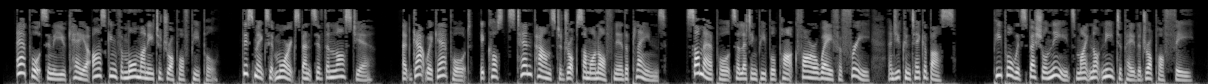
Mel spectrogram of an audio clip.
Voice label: learn english through news beginner fast; airport drop off fees increase

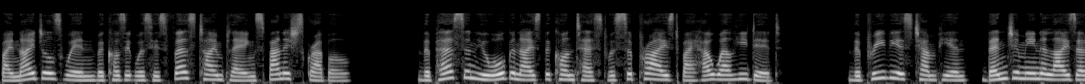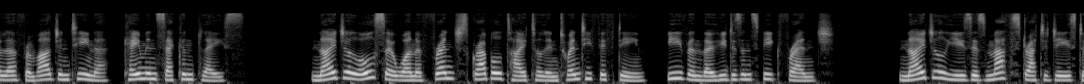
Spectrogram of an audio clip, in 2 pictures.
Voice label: English news reading, lower intermediate, fast; English Newsroom; Nigel Wins Scrabble Contest Without Speaking

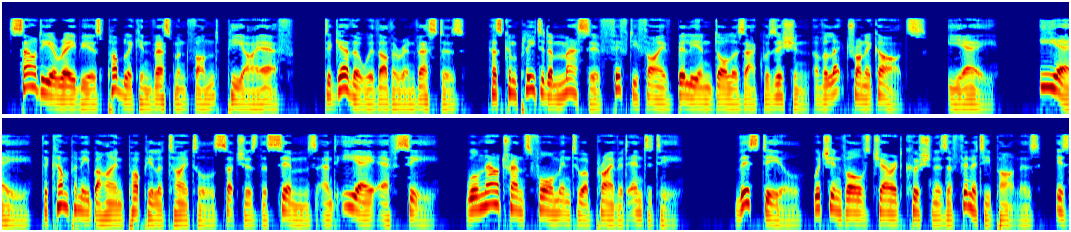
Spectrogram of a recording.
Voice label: learn english through news upper intermediate; saudi investment fund acquires electronic arts

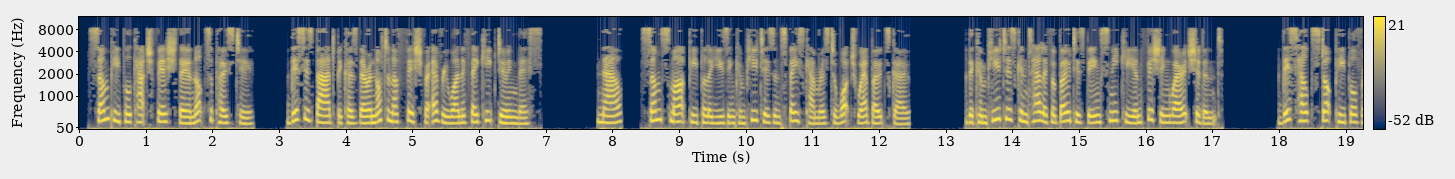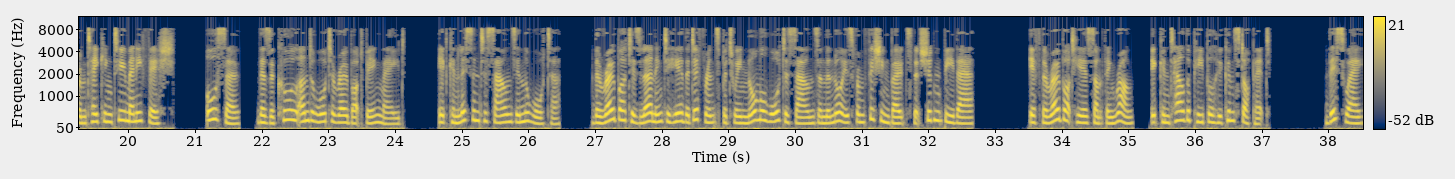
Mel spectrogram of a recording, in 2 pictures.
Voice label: English FAST Reading; English Newsroom; Using Robots and Computers to Save Fish

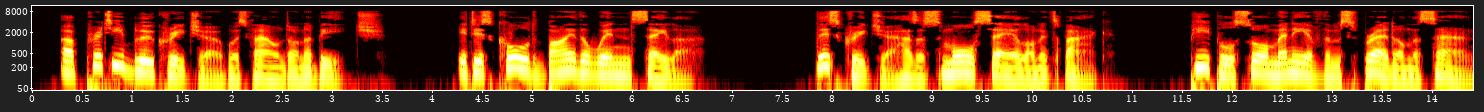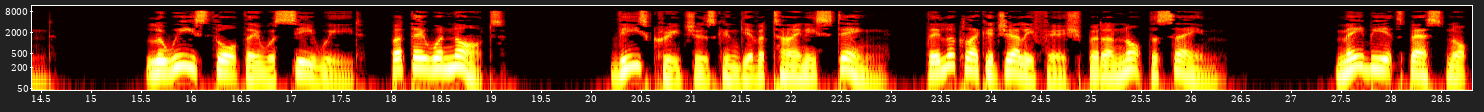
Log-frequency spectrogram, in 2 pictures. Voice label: english news beginner slow; blue sea creatures wash up on beach

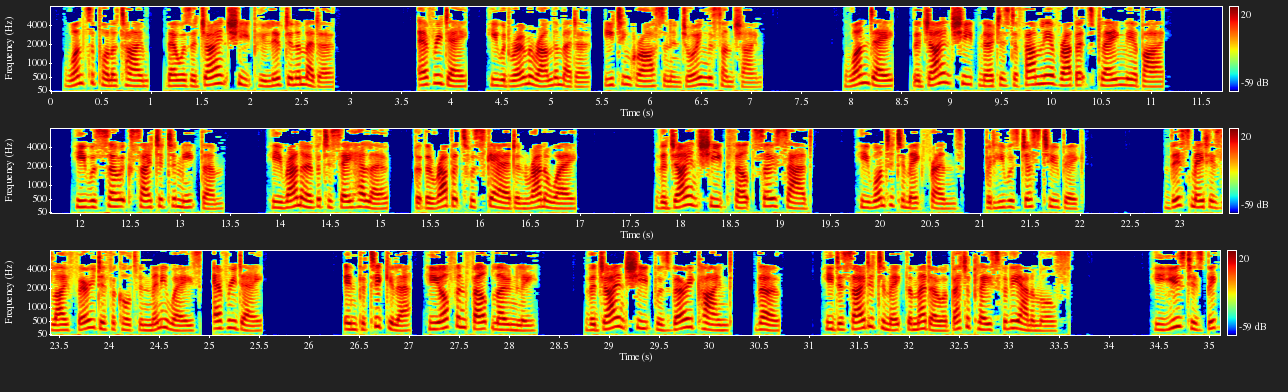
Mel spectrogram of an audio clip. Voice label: ESL Short Stories for Kids FAST reading; The Giant Sheep

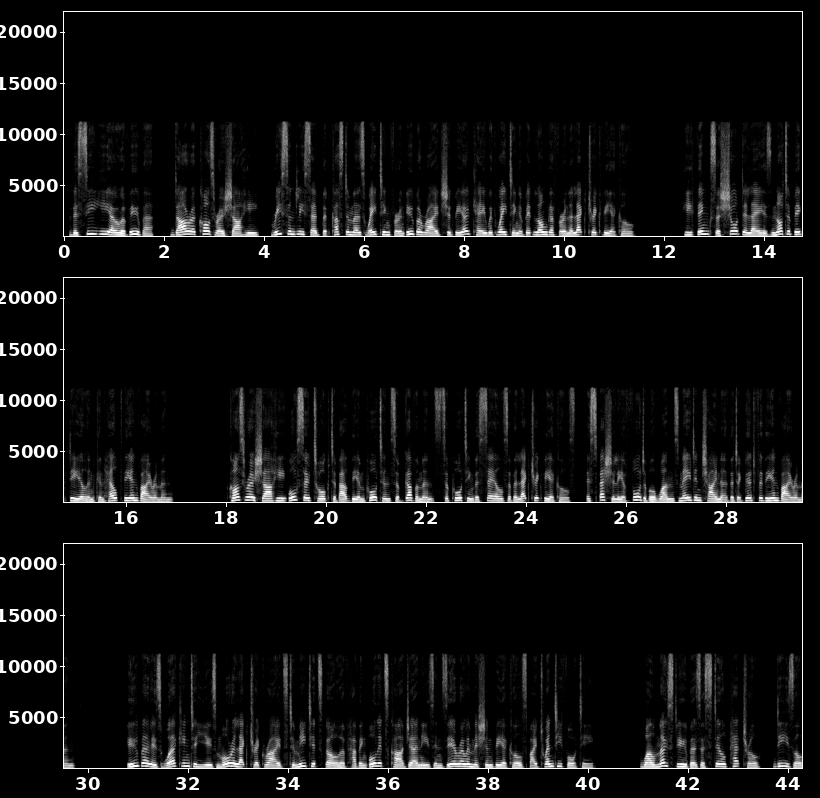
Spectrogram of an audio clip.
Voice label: English Upper Intermediate SLOW Reading; Uber CEO Urges Patience for Electric Rides Transition

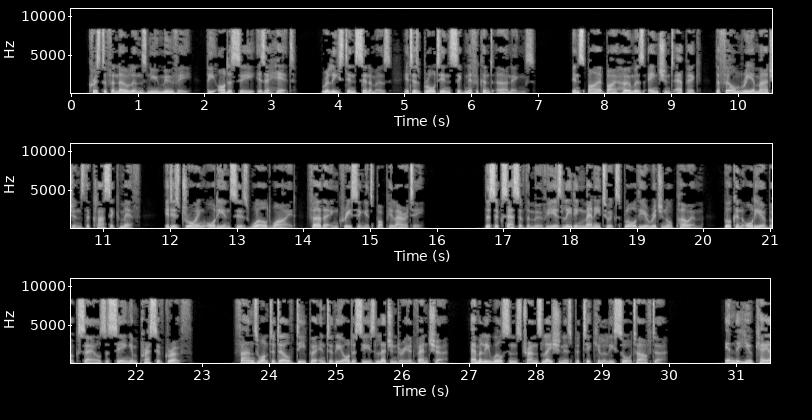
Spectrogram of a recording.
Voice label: english through news upper intermediate; the odyssey film renews interest in classic poem

